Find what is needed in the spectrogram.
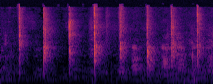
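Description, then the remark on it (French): Sparse, steady applause from a small audience: about nine crisp claps at an even pace, fairly quiet, as audience members on a first Tinder date clap in answer to the host's call. “Par applaudissement, les gens qui sont sur une première date Tinder au lundi douteux.”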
